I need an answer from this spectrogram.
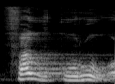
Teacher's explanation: را کے اوپر پیش ہے، را کو پر پڑھیں گے، اور واو میں جو مد ہے مد منفصل ہے۔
